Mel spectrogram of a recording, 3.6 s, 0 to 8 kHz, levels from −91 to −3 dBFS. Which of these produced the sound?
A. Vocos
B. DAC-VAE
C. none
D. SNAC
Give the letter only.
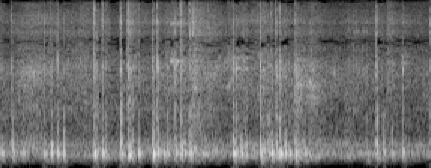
C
